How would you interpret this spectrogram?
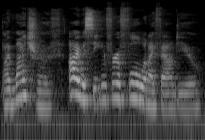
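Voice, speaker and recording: Woman acting, melancholy noble, sardonic, disdainful, world-weary, medium pitch, Shakespearean audio play. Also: lively intonation, normal speed, fairly bright tone, natural voice.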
